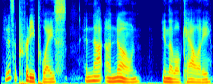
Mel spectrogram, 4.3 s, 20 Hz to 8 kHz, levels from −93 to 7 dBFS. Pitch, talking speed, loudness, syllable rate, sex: 125 Hz, 140 wpm, -18 LUFS, 5.1 syllables/s, male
